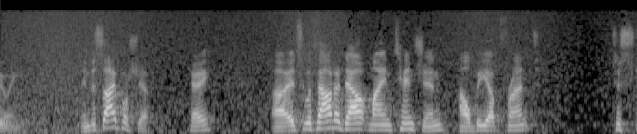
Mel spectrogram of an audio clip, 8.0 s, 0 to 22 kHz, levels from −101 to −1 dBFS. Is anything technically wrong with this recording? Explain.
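Yes. From start to finish the background has collapsed into near silence dotted with twinkling specks. This is overdone noise removal: a noise reduction process set far too aggressively has pushed individual frequency bands down or off whenever their level came close to its noise estimate. Quieter parts of the speech sat near that threshold too, so they were stripped away along with the noise.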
